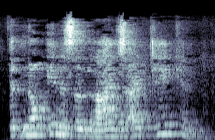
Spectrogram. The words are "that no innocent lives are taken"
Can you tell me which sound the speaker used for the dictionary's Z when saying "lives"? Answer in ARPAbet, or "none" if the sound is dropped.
Z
